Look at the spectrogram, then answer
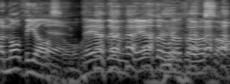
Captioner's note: laughs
